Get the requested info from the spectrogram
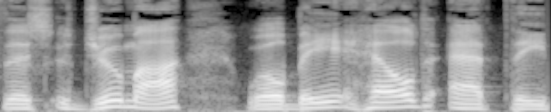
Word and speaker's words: Jumah: And they call it, and how do you pronounce from the Arabic word, J-U-M-A-H? – That's the word Jummah, which means Friday.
